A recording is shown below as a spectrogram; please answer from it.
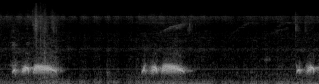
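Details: Spotted dove at a breeding farm in Ba Vì, Hanoi, Vietnam, repeating a soft, hollow cooing phrase about every three seconds. Each phrase is a brief lead note and a drawn-out, throaty coo.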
